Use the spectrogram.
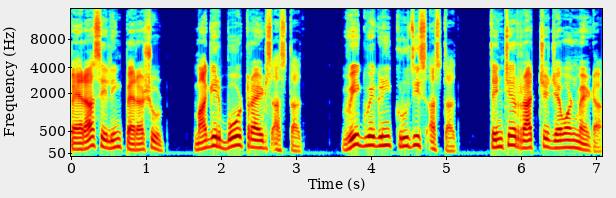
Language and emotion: Goan Konkani, neutral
